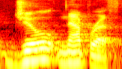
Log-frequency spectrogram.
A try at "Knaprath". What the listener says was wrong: You do pronounce the K.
